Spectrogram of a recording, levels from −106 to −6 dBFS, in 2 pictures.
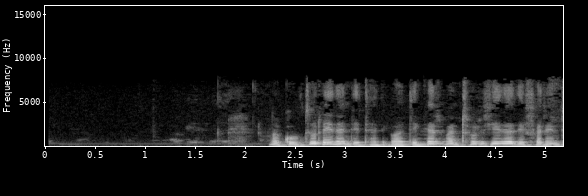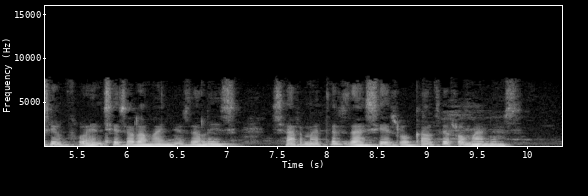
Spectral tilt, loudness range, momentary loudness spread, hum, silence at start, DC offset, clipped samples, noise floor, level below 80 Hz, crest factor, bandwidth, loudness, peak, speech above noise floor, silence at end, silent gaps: -8 dB/octave; 4 LU; 9 LU; none; 2.25 s; under 0.1%; under 0.1%; -74 dBFS; -66 dBFS; 18 dB; 7.6 kHz; -29 LUFS; -12 dBFS; 46 dB; 0.45 s; none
